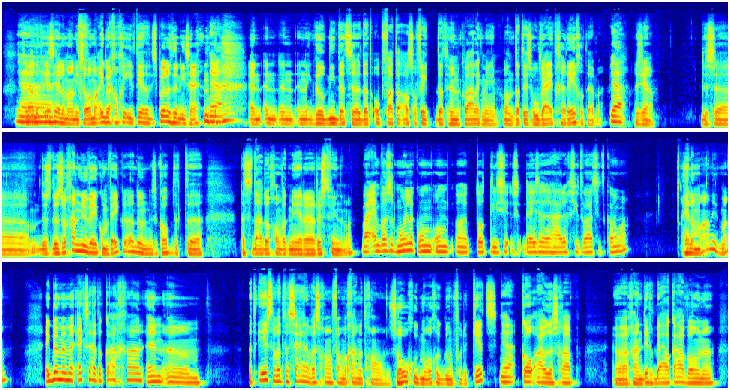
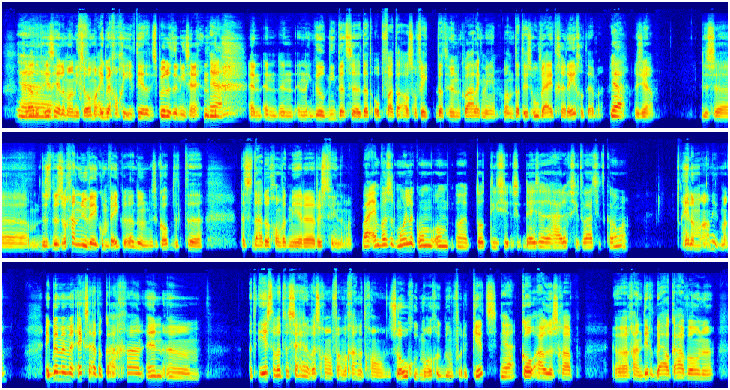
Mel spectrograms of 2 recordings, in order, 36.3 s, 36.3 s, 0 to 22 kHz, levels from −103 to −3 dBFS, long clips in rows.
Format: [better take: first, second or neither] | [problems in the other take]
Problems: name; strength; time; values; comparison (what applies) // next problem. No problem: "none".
first | thin; somewhat; fading below 300 Hz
